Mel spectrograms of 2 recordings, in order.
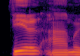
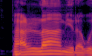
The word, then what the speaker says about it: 빌암: 빌암을 찾아갑니다. 개역개정 성경에는 발람이라고 되어 있어요. 근데 원래 발음으로는 빌암이라고 합니다.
